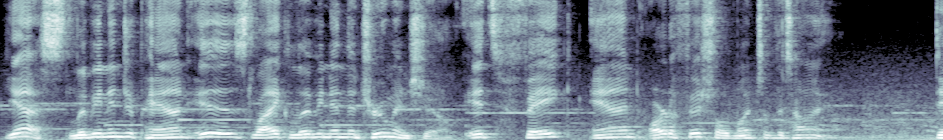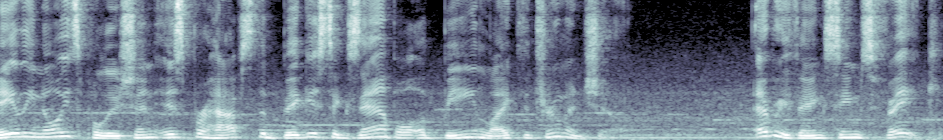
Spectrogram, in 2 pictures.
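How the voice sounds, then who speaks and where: Higher-voiced man, blunt opinion narration. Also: moderate pace, darkish tone, soft background music. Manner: blunt, emphatic, scornful. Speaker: video narrator.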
